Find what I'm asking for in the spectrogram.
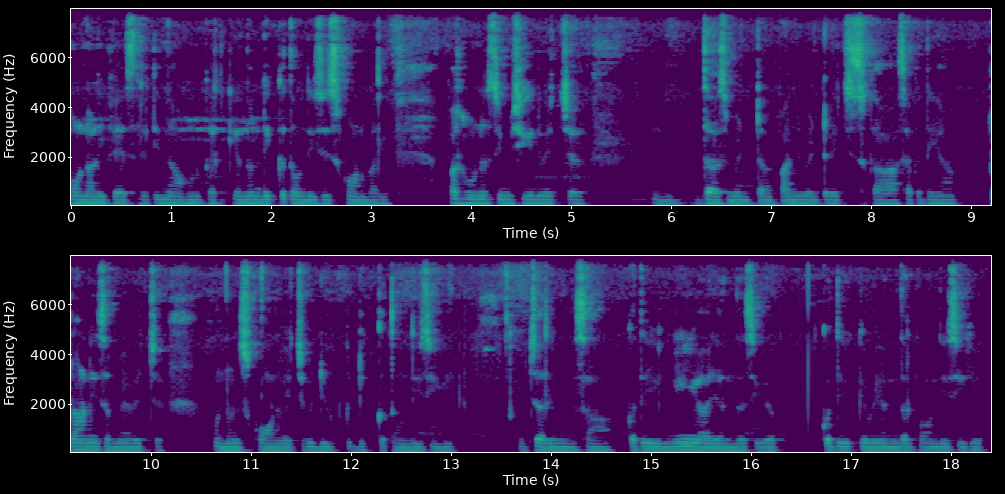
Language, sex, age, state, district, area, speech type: Punjabi, female, 30-45, Punjab, Muktsar, urban, spontaneous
